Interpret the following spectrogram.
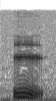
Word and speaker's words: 日: In Chinese, the pronunciation is 日.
